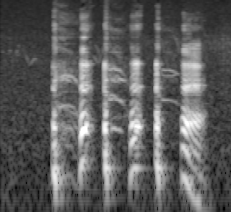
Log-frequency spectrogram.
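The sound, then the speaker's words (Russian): A man coughs near the ruins of a house: six rough, fairly loud coughs in quick succession with short gaps between them, and no other voices. “Кашлял человек, их незримый сосед, который находился где-то неподалеку от развалин дома.”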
